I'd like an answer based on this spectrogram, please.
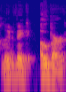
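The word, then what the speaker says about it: Ludvig Åberg: guys at the top ludic oberg is how everybody's saying to pronounce it now and Tom Kim those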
